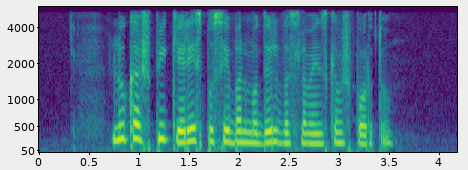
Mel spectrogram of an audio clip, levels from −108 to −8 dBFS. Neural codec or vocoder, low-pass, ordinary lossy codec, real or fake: vocoder, 22.05 kHz, 80 mel bands, Vocos; 5.4 kHz; AAC, 48 kbps; fake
